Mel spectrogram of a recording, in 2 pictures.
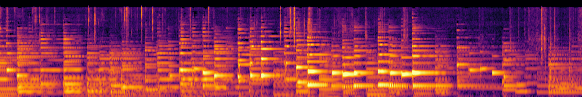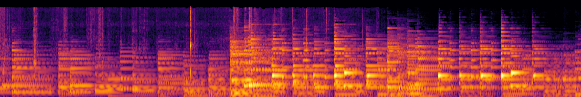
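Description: Background piano music, a continuous run of melody notes over lower chords.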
